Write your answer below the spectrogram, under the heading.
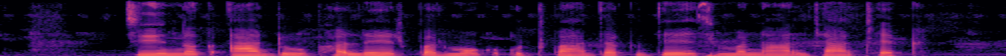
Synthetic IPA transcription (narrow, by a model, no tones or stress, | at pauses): t͡ʃinəkaːɖʱupʰəleɾpəɾmukʰut̪paːd̪əkd̪esmənald͡ʒad͡ʒek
